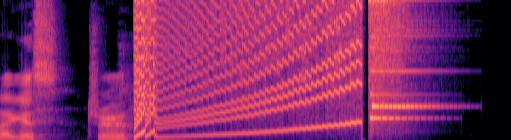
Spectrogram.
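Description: A retro video game plays a rising electronic tone as an experience bar fills.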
